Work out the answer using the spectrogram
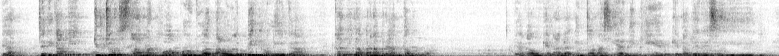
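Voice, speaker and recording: A woman in her forties, a pastor preaching a lively sermon and calling out to her congregation. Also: mid-range voice, moderate pace, crowd noise. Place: church hall. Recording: echoey hall, voice from far off.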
